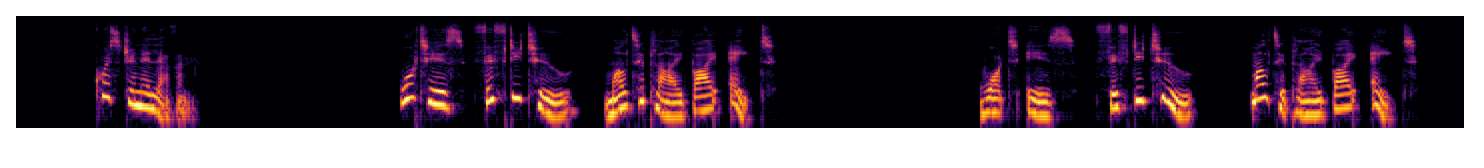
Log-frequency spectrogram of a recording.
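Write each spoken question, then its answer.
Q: What is 52 multiplied by 8?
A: 416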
